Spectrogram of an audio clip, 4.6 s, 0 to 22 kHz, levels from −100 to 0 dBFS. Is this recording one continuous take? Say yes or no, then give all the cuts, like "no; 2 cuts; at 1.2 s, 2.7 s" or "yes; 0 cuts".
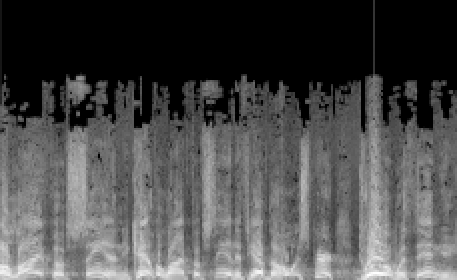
no; 1 cut; at 1.5 s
